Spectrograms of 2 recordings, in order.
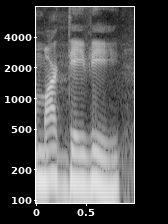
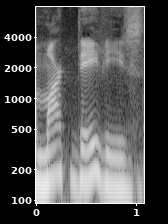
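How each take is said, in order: First: "Davey" said as DAY-vee, with no final s; corrected name. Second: "Davies" said as DAY-veez, with a final s; mispronounced name. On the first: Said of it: "Yeah, Mar-, well". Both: Real, not acted.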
